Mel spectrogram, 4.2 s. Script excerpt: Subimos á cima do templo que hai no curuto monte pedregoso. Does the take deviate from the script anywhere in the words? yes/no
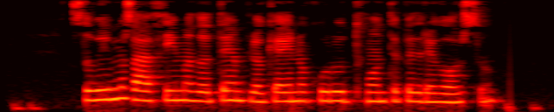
no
